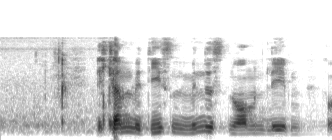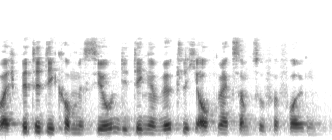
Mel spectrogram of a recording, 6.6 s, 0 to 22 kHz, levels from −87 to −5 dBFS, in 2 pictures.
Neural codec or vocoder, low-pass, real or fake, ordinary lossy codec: none; 7.2 kHz; real; none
